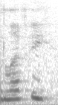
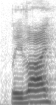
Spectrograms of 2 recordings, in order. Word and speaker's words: Levi: Is he Levy? Yeah, he's Levy. Levi?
